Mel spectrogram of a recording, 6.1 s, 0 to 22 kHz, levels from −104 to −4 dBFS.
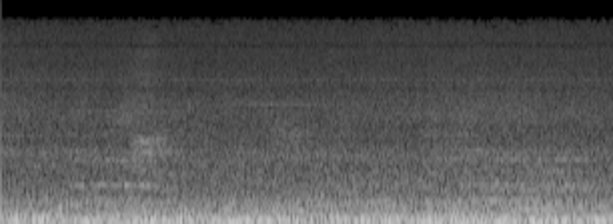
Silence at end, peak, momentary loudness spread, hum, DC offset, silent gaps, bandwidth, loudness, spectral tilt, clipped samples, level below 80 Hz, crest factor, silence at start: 0 s; -26 dBFS; 2 LU; none; under 0.1%; none; 16 kHz; -41 LUFS; -6 dB/octave; under 0.1%; -38 dBFS; 12 dB; 0 s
